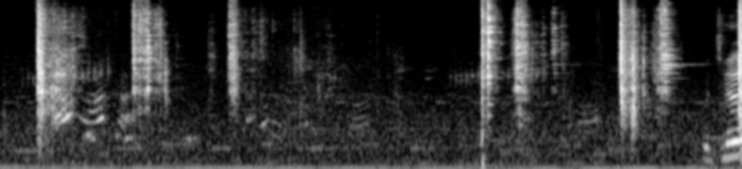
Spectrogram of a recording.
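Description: A hoe chops into soil.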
